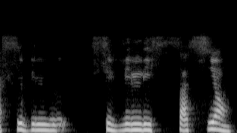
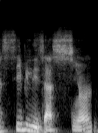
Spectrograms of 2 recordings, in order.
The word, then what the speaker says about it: civilisation: Now, if you observe this word, la civilisation, the last I is not pronounced as E, but the first 3 are pronounced as E.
